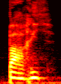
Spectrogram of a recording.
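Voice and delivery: Paris as pa-REE, French style; silent final s. Shown as a demonstration. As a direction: drop the s ending Paris. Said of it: "We do not pronounce the S".

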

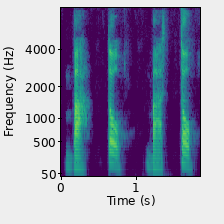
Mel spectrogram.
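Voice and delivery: bato as ba'-TO', split into abrupt syllables; short, stopped bato. Shown as a demonstration. Teacher gives the alternate pronunciation, bato short and stopped. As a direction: cut both vowels of "bato" short. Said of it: "The alternate pronunciation for it".

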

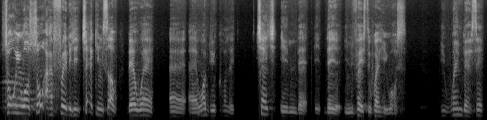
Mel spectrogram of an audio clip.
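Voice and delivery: normal talking voice

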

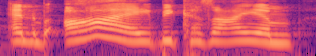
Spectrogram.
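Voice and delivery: normal talking voice

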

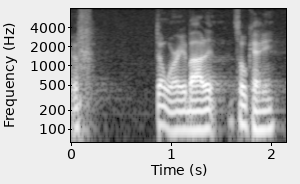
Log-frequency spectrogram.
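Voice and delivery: low, soft brush-off; dismissive excuse. Acted. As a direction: wave it away under the voice. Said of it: "quick to excuse it as like".

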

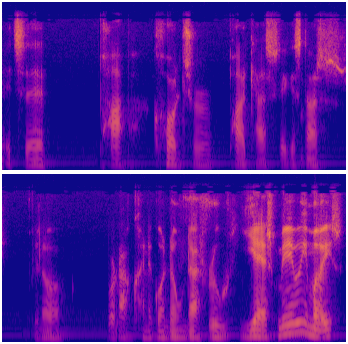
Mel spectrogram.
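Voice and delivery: low, soft, hesitant reply; meek explanation. Retold or imitated. Podcaster explaining himself to angry coworker, meek. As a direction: explain it cautiously, very low-key.

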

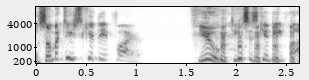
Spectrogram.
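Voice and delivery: high, quick mock holler to the crew; exasperated boss shouting orders, played up; boss calling out. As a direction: call it out like a hurried carnival boss.

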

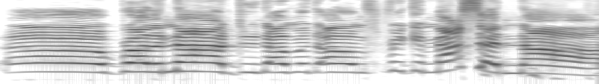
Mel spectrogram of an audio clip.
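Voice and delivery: drawn-out, very loud objection; loud veto. Real, not acted. Friend saying Matt vetoed cigarettes, shouting it down. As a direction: shout it down, stretching the words.

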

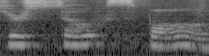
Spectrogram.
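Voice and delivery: soft, slow creepy-guy imitation; mocking men who call her small; mock creepy man. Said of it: "and they're like".

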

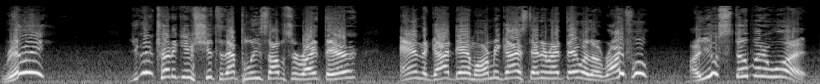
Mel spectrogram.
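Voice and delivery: mock-outraged telling-off; incredulous scolding. Scolding rude families by the guards, incredulous. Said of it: "I'm like".

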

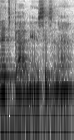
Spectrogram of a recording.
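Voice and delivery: barely voiced whisper, fading away; weak whisper. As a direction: ask it in a whisper, already knowing the answer. [name] waking after the procedure.

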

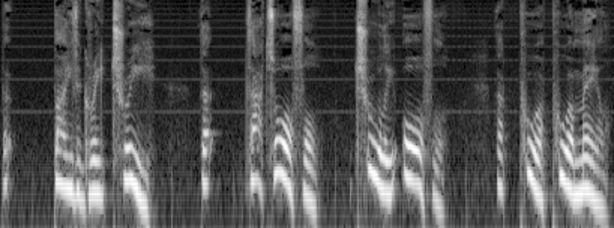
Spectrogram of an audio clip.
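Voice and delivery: aghast at what she saw; shocked exclamation. Acted. Ciri horrified by the memories, high and loud. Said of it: "she exclaimed".

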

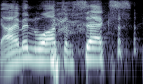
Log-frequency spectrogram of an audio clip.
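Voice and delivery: high, slow, drawn-out declaration; bar announcement. Pretend. Guy walking into a bar to announce himself, mock proclamation. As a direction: announce it high and slowly, lifting at the end. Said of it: "walk into a bar and be like".

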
